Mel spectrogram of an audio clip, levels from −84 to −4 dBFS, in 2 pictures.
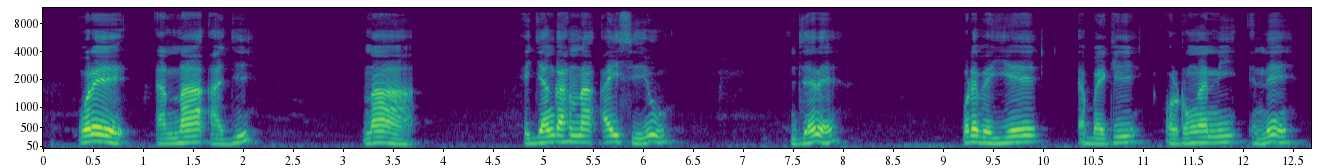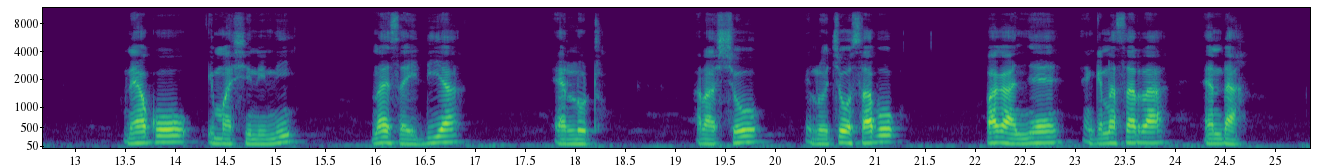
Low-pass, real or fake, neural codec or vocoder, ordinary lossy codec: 10.8 kHz; fake; vocoder, 24 kHz, 100 mel bands, Vocos; none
